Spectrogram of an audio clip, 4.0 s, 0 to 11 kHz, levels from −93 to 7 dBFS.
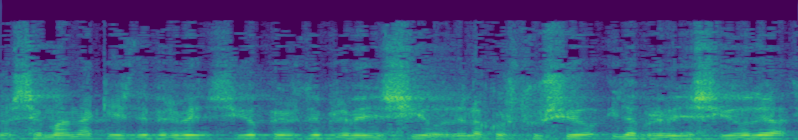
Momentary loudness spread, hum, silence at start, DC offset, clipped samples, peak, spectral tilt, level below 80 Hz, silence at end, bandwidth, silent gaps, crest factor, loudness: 6 LU; none; 0 s; under 0.1%; under 0.1%; -4 dBFS; -4 dB/octave; -46 dBFS; 0 s; 9.8 kHz; none; 16 dB; -18 LUFS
